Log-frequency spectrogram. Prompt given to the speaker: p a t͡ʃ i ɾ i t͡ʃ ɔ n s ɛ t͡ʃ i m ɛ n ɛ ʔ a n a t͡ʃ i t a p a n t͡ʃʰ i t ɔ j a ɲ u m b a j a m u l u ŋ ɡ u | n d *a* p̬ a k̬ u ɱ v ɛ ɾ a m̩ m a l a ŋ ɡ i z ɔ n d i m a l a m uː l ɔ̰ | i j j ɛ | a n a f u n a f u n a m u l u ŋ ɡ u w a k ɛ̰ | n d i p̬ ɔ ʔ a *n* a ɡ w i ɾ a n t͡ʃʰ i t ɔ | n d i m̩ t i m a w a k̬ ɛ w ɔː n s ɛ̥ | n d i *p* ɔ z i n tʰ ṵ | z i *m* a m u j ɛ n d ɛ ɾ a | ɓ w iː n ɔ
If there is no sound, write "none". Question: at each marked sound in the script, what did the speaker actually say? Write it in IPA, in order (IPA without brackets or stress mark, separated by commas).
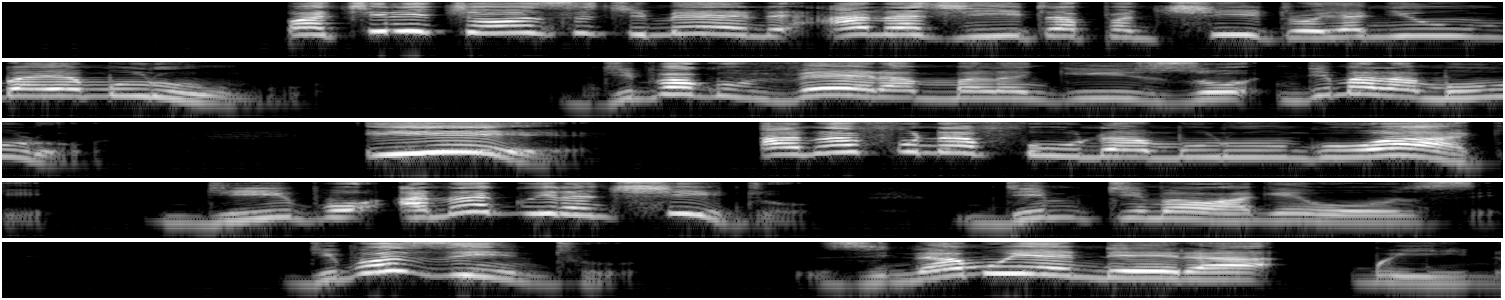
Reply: i, n, p, n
